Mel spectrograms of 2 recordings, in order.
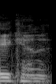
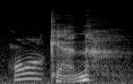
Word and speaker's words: A'Can: a little nerdy um this is the not the a can it's an all can this is apparently how you pronounce it but anyway um i'm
